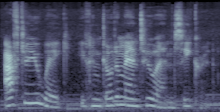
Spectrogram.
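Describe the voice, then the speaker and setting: A woman's voice: on the high side, expressive, brisk, a bit bright, faint music behind, pitched above the performer's own voice. A woman voicing a kindly, troubled friar in a storybook, earnest and reassuring. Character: kindly troubled old friar counselling a girl.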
